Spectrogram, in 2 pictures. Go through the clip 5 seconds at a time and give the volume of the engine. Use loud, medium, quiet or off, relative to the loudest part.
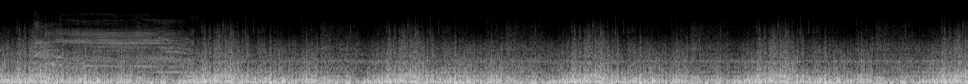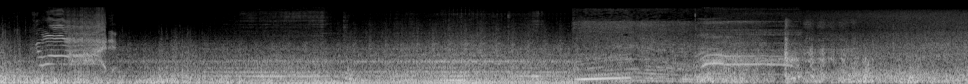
medium, medium, loud, loud.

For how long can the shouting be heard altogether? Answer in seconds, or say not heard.
4 s.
